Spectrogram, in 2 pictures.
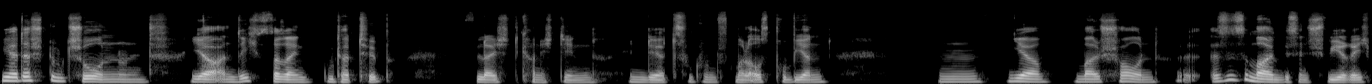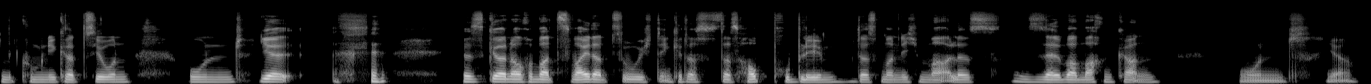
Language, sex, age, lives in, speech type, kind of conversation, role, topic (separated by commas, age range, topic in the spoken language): German, male, 25-29, United States, conversation, unstructured, none, Wie wichtig ist Kommunikation in einer Partnerschaft?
